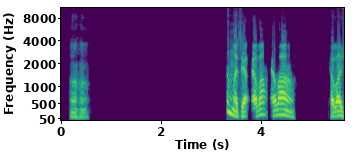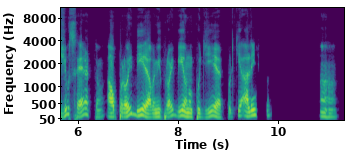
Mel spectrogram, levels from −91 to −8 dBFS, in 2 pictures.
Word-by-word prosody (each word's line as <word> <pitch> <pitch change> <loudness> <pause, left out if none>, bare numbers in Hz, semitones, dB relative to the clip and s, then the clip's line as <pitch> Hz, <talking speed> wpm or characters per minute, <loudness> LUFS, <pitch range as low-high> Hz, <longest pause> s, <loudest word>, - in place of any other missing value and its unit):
Aham. 110 -2 -6 2.7
Não, 265 - +3
mas 135 - +4
e - - +3 0.2
ela 165 +8 +3
ela 150 -3 +4 0.7
ela 130 +3 +6
agiu 140 - +1
certo 170 - -5
ao 110 -2 +2
proibir. 150 +6 0
Ela 105 +2 +1
me 110 +1 -1
proibiu. 140 +6 -2
Eu - - +1
não 110 -2 0
podia, 110 +1 -3
porque - - -9
além 155 +2 +1
de 160 - -14 1.2
Aham. 105 -3 -9
125 Hz, 110 wpm, -22 LUFS, 110-155 Hz, 2.7 s, ela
